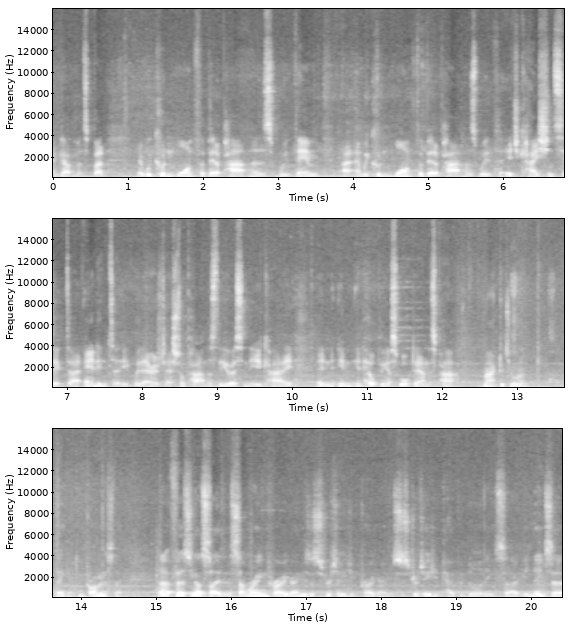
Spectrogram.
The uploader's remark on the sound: was at the Indo Pacific 2023 event opening's ministerial press conference, recording the full Q&A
